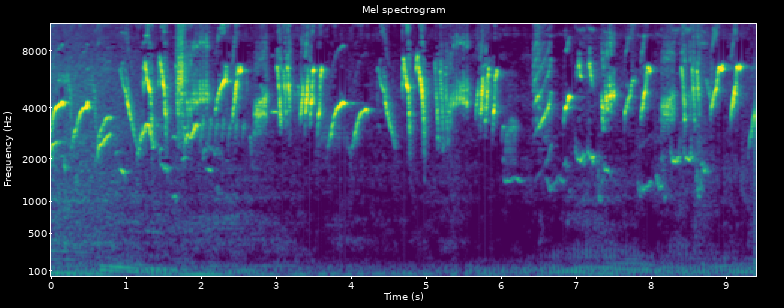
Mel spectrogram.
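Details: A long-tailed shrike pours out dense, busy song of quick upslurred whistles, chips and scratchy twitters packed closely together, with a faint low rumble in the background.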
